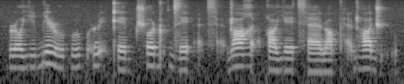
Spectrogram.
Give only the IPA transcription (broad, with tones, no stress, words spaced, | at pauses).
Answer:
ɭo˨ji˨bi˦ ɭu˨pu˨˦po̰˦ɭ ɳḛ˦kʰe˨bt͡ʃʰo˦ɖṵ˦ d͡ze˨ʔæ̰˨t͡sʰæ̰˨ ɖɒ˦ʁḛ˦qo˨je˨ t͡sʰæ˨ɳɒ˨pʰæ̰˦ ɖʱɒ˦d͡ʒṵ˨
